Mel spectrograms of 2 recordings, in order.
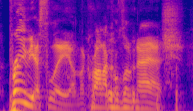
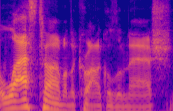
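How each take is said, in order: First: It is said like the Dragon Ball announcer. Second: It is said in his normal voice.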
